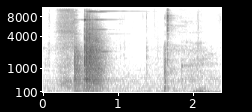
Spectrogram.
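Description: Metal hand tools clinking and scraping as wrenches are handled on a caster's bolt and lock nut, with a brief high metallic ring about half a second in and a sharp click near the end.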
